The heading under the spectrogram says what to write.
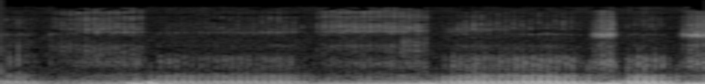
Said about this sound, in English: Is there anything better than a cat purring?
